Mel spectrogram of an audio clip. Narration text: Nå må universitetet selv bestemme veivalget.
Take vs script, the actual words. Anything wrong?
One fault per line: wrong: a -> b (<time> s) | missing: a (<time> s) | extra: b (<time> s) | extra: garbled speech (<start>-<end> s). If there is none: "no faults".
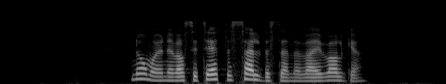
no faults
